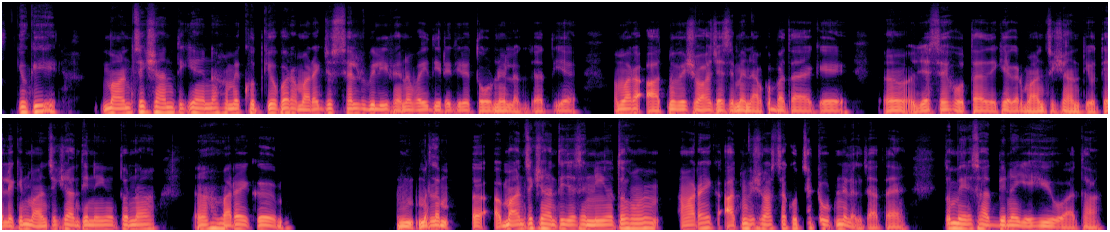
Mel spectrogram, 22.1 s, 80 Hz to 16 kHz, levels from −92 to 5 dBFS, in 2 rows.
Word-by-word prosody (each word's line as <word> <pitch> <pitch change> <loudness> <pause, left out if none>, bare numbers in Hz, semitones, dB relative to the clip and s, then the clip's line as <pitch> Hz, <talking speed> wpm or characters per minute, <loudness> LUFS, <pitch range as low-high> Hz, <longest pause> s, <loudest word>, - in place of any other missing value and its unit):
क्योंकि 140 +4 +2 0.6
मानसिक 115 +5 +1
शांति 120 -3 +1
की 115 - -1
है 115 -2 +2
ना, 115 +1 0
हमें 110 0 +2
खुद - - -3
के 110 - +1
ऊपर 110 +1 +2
हमारा 95 -1 +1
जो - - +4
सेल्फ-बिलीफ 105 -2 -1
है 85 - +1
ना, 90 +2 +1
वही 90 +2 0
धीरे-धीरे 90 -1 -2
तोड़ने 80 0 +2
लग 75 -4 -3
जाती 75 +1 -6
है। 85 - -3 0.4
हमारा 105 +3 +2
आत्मविश्वास 95 0 +1
जैसे 85 0 0
मैंने 85 -2 +3
आपको 75 - -3
बताया 80 -2 -2
कि 85 0 +1 0.5
अ, 80 - +1 0.3
जैसे 85 +3 0
होता 80 +1 -1
है, 80 - 0
देखिए 75 - -1
अगर 80 +1 -1
मानसिक 75 +2 0
शांति 75 -2 0
होती - - -2
है 90 - +2
लेकिन 105 +4 +1
मानसिक 90 +2 0
शांति 105 -2 +1
नहीं 105 0 +1
हो 105 - -1
तो 105 - +2
ना 110 - 0 0.5
अ, - - +2
हमारा 110 -1 +3
एक 105 -2 -4 1.4
म 90 0 +5
मतलब 100 +1 +3 0.2
अ, - - +3 0.2
मानसिक 110 +4 +2
शांति 115 -3 +2
जैसे 110 0 0
नहीं 105 +1 +4
हो 110 - +1
तो 120 - +2
हम 125 +1 +2 0.2
हमारा 105 +6 +1
एक 135 -2 -3
आत्मविश्वास 115 +2 0
था 110 - +1
खुद 115 - +1
से 130 - -4
टूटने 110 0 +1
लग 90 - -3
जाता 70 +3 -5
है। 75 - -5 0.4
तो 120 - +1
मेरे 115 -2 +4
साथ 110 -3 +1
भी 105 - +4
ना 100 - +3
यही 90 -1 +1
हुआ 75 -5 0
था। 80 +1 -4
105 Hz, 205 wpm, -23 LUFS, 85-110 Hz, 1.4 s, म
